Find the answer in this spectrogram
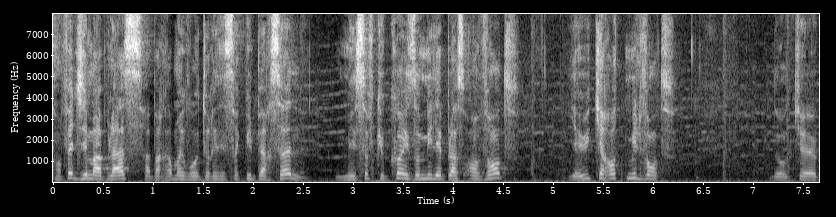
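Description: Slangy young man streaming a game. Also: fairly high pitch. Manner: slangy, joking banter with chat. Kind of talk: casual gaming commentary. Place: home room, webcam.

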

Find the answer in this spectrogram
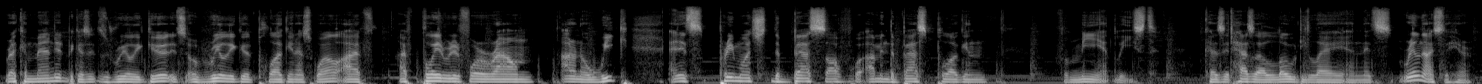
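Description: A young man giving an informal, easygoing and enthusiastic software tutorial, speaking close into a desk microphone. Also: medium pitch, steady tone, moderate pace, faint music behind. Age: young adult. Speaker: tutorial host. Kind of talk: casual screen-recorded software tutorial. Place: home bedroom setup indoors. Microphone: close desk microphone on boom arm.

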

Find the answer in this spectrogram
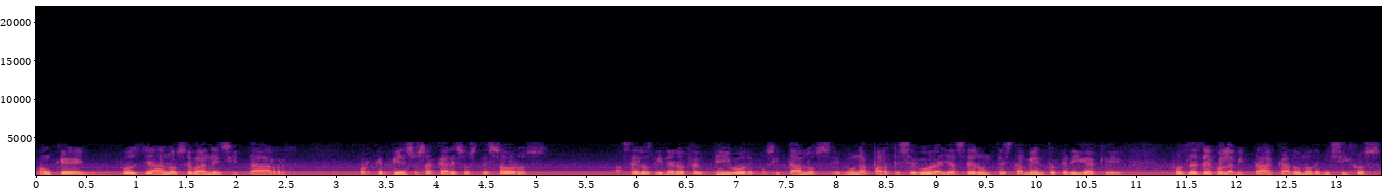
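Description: An actor with a Mexican accent playing an aging, stubborn but calm outlaw father in a radio drama. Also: fairly low pitch, fairly quick, natural voice. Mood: firm, fatherly. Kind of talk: golden-age Mexican radio drama acting. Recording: tinny old radio recording, music behind.

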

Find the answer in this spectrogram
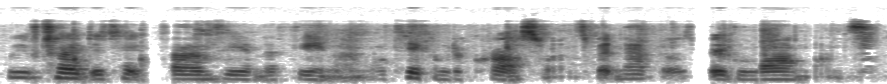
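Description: A woman's voice: fairly low pitch, brisk, breathy edge. A middle-aged woman reads a picture book aloud, adding explanatory asides and pointing things out for children. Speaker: read-aloud teacher. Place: small room at home. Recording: dull lo-fi webcam sound.

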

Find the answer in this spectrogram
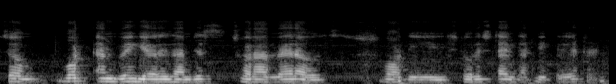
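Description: A man teaching software configuration in a screen-recorded tutorial, talking conversationally and filling pauses with "you know". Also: medium pitch, flat delivery. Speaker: software trainer. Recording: slightly dull lo-fi screen recording with faint noise.

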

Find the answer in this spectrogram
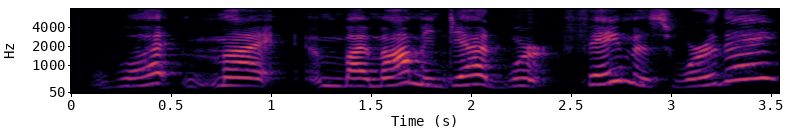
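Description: A woman's voice: high voice, big pitch swings, a little slow, fairly bright tone, voice pushed up, exaggerated voice. Timid, stammering young boy, slightly raised voice as a woman reads him. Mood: confused. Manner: hesitant, stammering. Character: bewildered eleven-year-old boy, timid and eager. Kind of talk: storybook reading.

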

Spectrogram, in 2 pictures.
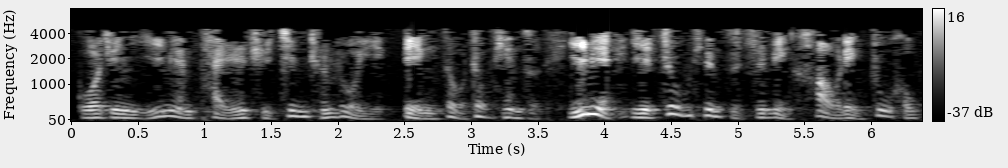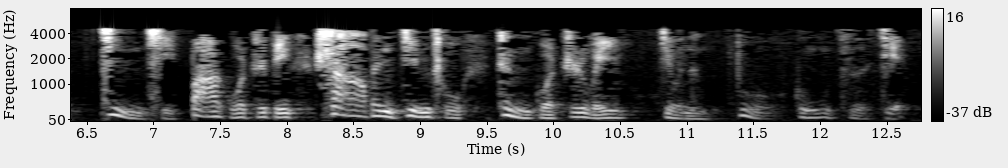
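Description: A shrewd royal adviser with a very husky, low voice. He explains strategy in a deliberate, measured way, with lively intonation. It is a muffled radio drama recording. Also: heavily acted. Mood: calculating. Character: shrewd, measured chief minister advising his lord. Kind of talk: historical radio drama acting.

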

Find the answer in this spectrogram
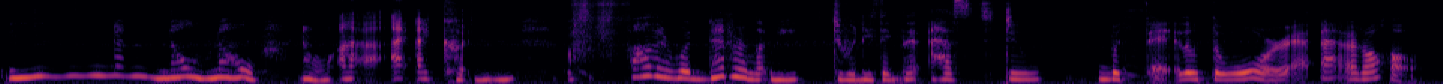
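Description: A woman as a high-voiced, stuttering shy owl girl. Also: a little slow, slightly rough, no room sound. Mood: anxious. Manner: heavy stutter, hesitant. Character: shy, timid young female owl creature, anxious and bookish. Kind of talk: audio roleplay drama acting.

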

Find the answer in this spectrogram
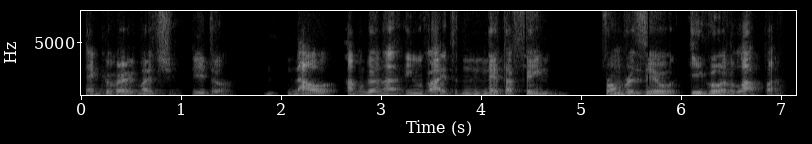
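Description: A man's voice: mid-range voice, measured pace, creaky. A man hosting a webinar and introducing the speakers. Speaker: webinar host.

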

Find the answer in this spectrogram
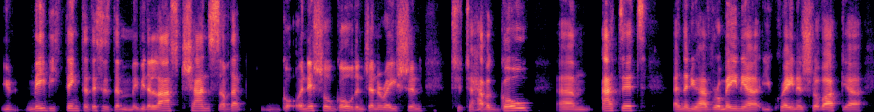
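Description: A young man in his twenties co-hosting a casual football chat from home on a headset, talking in a measured, hedging way. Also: medium pitch. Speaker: football podcast co-host. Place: home room with football shirts. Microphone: headset on video call.

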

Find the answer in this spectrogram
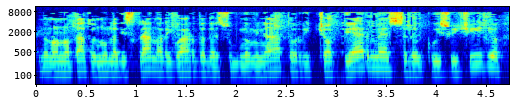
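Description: A man's voice: medium pitch, brisk, close to an everyday voice. Man playing a hesitant police subordinate, dull recording. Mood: bureaucratic, hesitant. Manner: stammering, bureaucratic when reading aloud. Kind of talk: Italian radio drama acting. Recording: dull, noisy radio drama recording.

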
